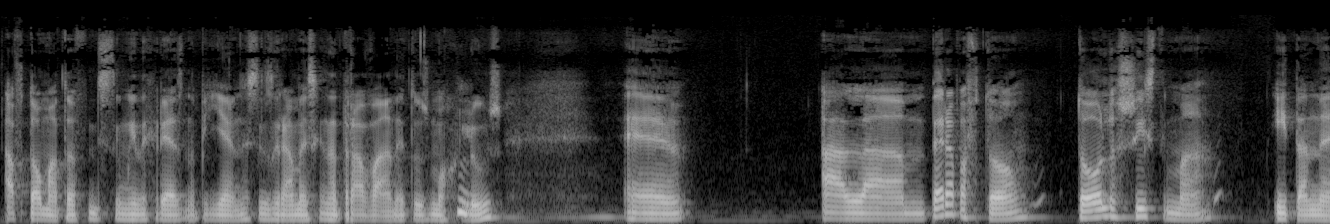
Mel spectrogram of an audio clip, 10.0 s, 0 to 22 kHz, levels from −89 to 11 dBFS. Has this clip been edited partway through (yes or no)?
no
